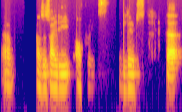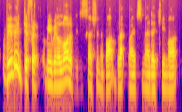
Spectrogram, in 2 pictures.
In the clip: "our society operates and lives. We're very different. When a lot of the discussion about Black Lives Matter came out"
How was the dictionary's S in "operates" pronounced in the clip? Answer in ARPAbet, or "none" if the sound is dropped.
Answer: S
